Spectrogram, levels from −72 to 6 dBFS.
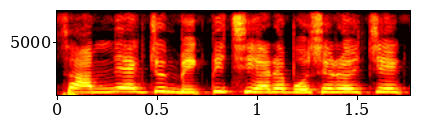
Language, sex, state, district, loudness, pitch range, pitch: Bengali, female, Jharkhand, Jamtara, -10 LUFS, 320-365 Hz, 335 Hz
